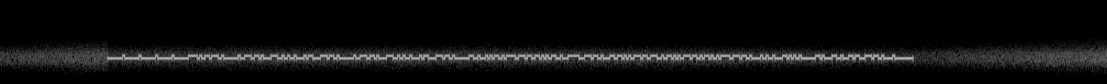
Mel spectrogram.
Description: RTTY (45.45 baud, 170 Hz shift), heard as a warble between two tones, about 1350 Hz centre, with radio static. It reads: AGN? AGN? PSE RPT UR NR DE K4GPL K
